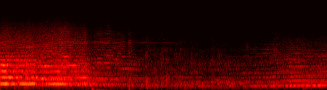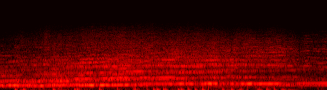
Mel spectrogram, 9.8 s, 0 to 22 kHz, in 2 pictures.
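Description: Race trucks at a speedway for the Universal Truck and Trailer 150 roar past in a steady pack, the engines' drone swelling and fading and then holding loud and continuous.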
